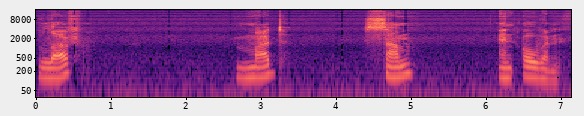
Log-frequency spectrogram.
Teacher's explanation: Okay, when O is pronounced as an UH sound, your mouth is open slightly and the back of your tongue is up towards the roof of your mouth near your throat, and the sound is short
